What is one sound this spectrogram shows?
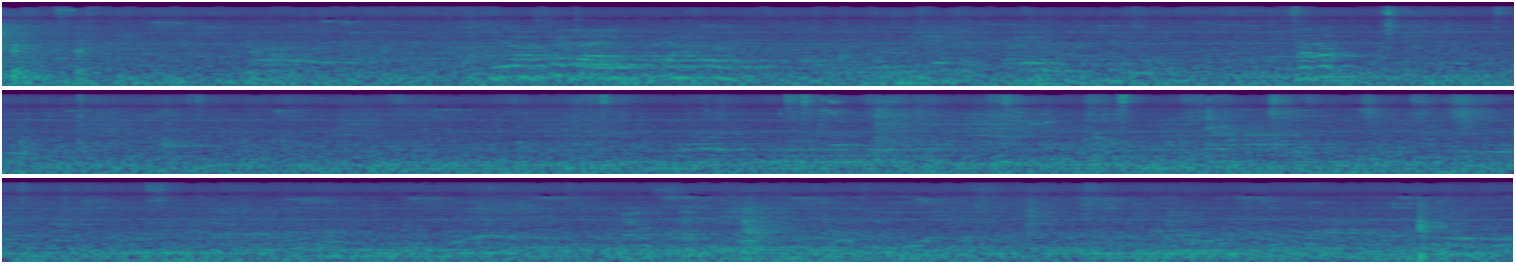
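Footsteps scuff on a stone pavement.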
